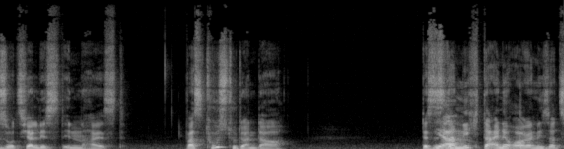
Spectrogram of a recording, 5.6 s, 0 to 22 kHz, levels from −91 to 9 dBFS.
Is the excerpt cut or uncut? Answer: uncut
